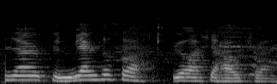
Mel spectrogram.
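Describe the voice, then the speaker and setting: A woman with a slightly low voice talks casually in a Sichuan-Chongqing accent. The room is quite echoey, with faint noise in the recording. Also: moderate pace, warm tone, muffled recording. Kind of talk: casual table talk.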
